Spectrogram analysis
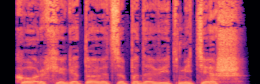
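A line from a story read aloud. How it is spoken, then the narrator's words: Grumbling. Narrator (Russian): проворчал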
